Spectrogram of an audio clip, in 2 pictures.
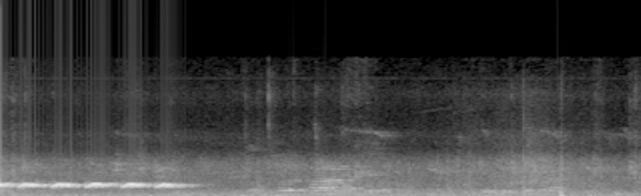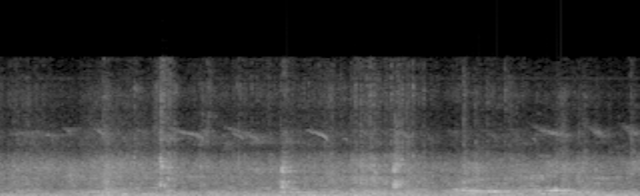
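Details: Zebra dove in the morning: a quick burst of about six clipped, evenly spaced notes in the opening second, then fainter wavering calls amid a murmur of background sound.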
